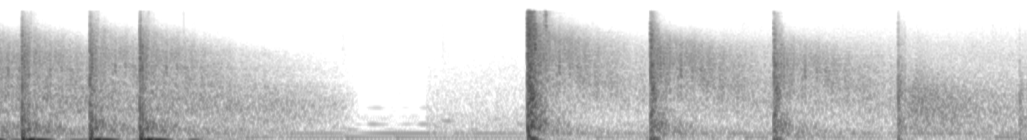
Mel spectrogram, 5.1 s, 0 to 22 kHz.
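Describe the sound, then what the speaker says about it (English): Sharp pistol reports from a Makarov IJ-70 in DayZ ring out: three quick shots, a short pause, then four more spaced shots, each a loud crack with a booming tail. "The IJ-70 or Makarov has a unique sound up close, but surprisingly sounds the same as the FNX and Colt past 50 meters with a deep bassy sound"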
